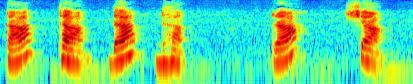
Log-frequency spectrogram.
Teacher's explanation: మూర్ధన్యము అంటే అంగిలి అనే అర్థము. అంటే మనం పలికేటప్పుడు నాలుక చివర అంగిలికి టచ్ అవుతుంది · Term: మూర్ధన్యాలు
